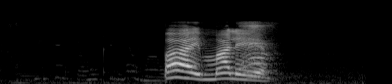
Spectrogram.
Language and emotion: Russian, positive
